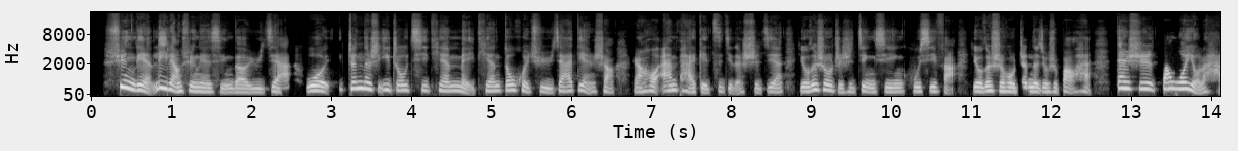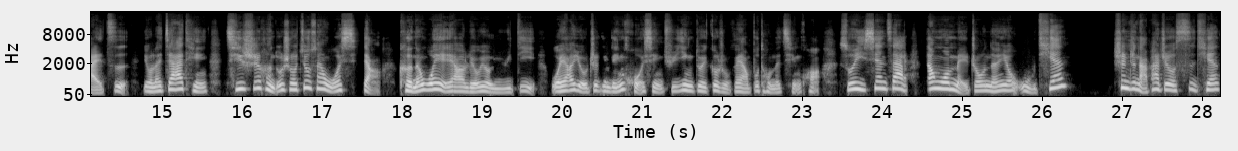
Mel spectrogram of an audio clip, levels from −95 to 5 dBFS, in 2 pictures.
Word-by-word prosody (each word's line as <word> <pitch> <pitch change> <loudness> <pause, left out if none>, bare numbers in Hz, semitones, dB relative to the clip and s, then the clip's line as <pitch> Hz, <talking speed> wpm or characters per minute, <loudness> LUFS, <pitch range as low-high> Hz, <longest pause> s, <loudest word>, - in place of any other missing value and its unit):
训 320 -8 +4
练 220 -5 +3
力 305 -1 +5
量 235 -10 +3
训 180 0 -1
练 160 -2 0
型 145 -2 -5
的 145 -2 0
瑜 140 +1 -3
伽， 150 +2 -2 0.2
我 195 0 +6
一 240 - -13
真 280 +3 +4
的 270 -2 +4
是 240 - -5
1 235 -1 -1
周 210 0 -2
7 205 0 -5
天， 190 0 -3
每 190 -3 -1
天 195 0 -3
都 210 +3 0
会 205 -7 -2
去 165 +2 -7
瑜 140 -3 -2
伽 185 +3 -2
垫 190 -4 -3
上， 165 -4 -4 0.2
然 160 +2 -1
后 185 0 +1
安 205 +3 +1
排 150 -8 -3
给 140 -4 -3
自 175 - -12
己 145 - -7
的 - - -7
时 150 -2 -5
间。 160 +2 -4 0.2
有 170 0 +2
的 230 - +3
时 235 - 0
候 215 - +3
只 160 -7 -6
是 155 +2 -7
静 155 -2 -2
心 160 0 -3
呼 170 0 -4
吸 175 +1 -1
法， 165 - -3 0.2
有 175 -1 +3
的 185 +3 +3
时 180 -2 +1
候 170 -1 +2
真 170 +2 -1
的 165 - +5
就 160 - -1
是 160 0 -5
爆 - - +1
汗。 - - -5 0.3
但 290 -1 +4
是 265 -2 +2
当 275 +1 +4
我 275 0 +6
有 230 - +2
了 - - -3
孩 - - 0
子、 - - -3
有 180 -2 0
了 180 +3 +1
家 255 +5 +4
庭， 180 -11 -3 0.2
其 260 +2 +2
实 285 +3 0
很 270 -5 +2
多 210 - 0
时 235 - 0
候 240 - +4
就 310 +6 0
算 270 -4 +1
我 185 +3 +1
想， 225 - -2 0.2
可 195 -3 +4
能 185 +6 +4
我 240 - +7
也 235 -9 +4
要 175 -1 +2
留 160 +1 +2
有 175 -4 +2
余 140 +1 -4
地， 185 +3 -7 0.2
我 175 - +3
要 200 +4 +3
有 200 -9 +2
这 205 +7 -3
个 190 -1 -3
灵 170 +7 +1
活 255 - -2
性 165 -5 -3
去 180 - -7
应 200 +1 +1
对 185 -1 -1
各 205 +5 -1
种 145 -6 -6
各 170 - -2
样 145 -3 -1
不 190 - -5
同 170 -6 -5
的 140 - -5
情 - - -8
况。 - - -7 0.2
所 245 +2 +1
以 260 -3 +3
现 280 +4 +1
在 265 -6 +2 0.2
当 280 +2 +4
我 270 -1 +5
每 225 -8 0
周 195 +1 -1
能 190 0 +1
有 210 -1 0
5 170 -7 -4
天， 300 - +1 0.6
甚 315 -2 +4
至 270 - 0
哪 235 - +2
怕 255 +1 0
只 240 - -2
有 225 -2 +3
4 240 +5 -6
天 240 +3 -1
190 Hz, 270 characters per minute, -20 LUFS, 165-240 Hz, 0.6 s, 我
